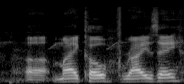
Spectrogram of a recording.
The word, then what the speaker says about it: mycorrhizae: Just proven to you that mycorrhizae products, mycorrhizae products is the correct way to say it, works, and sometimes it takes a little longer than others.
